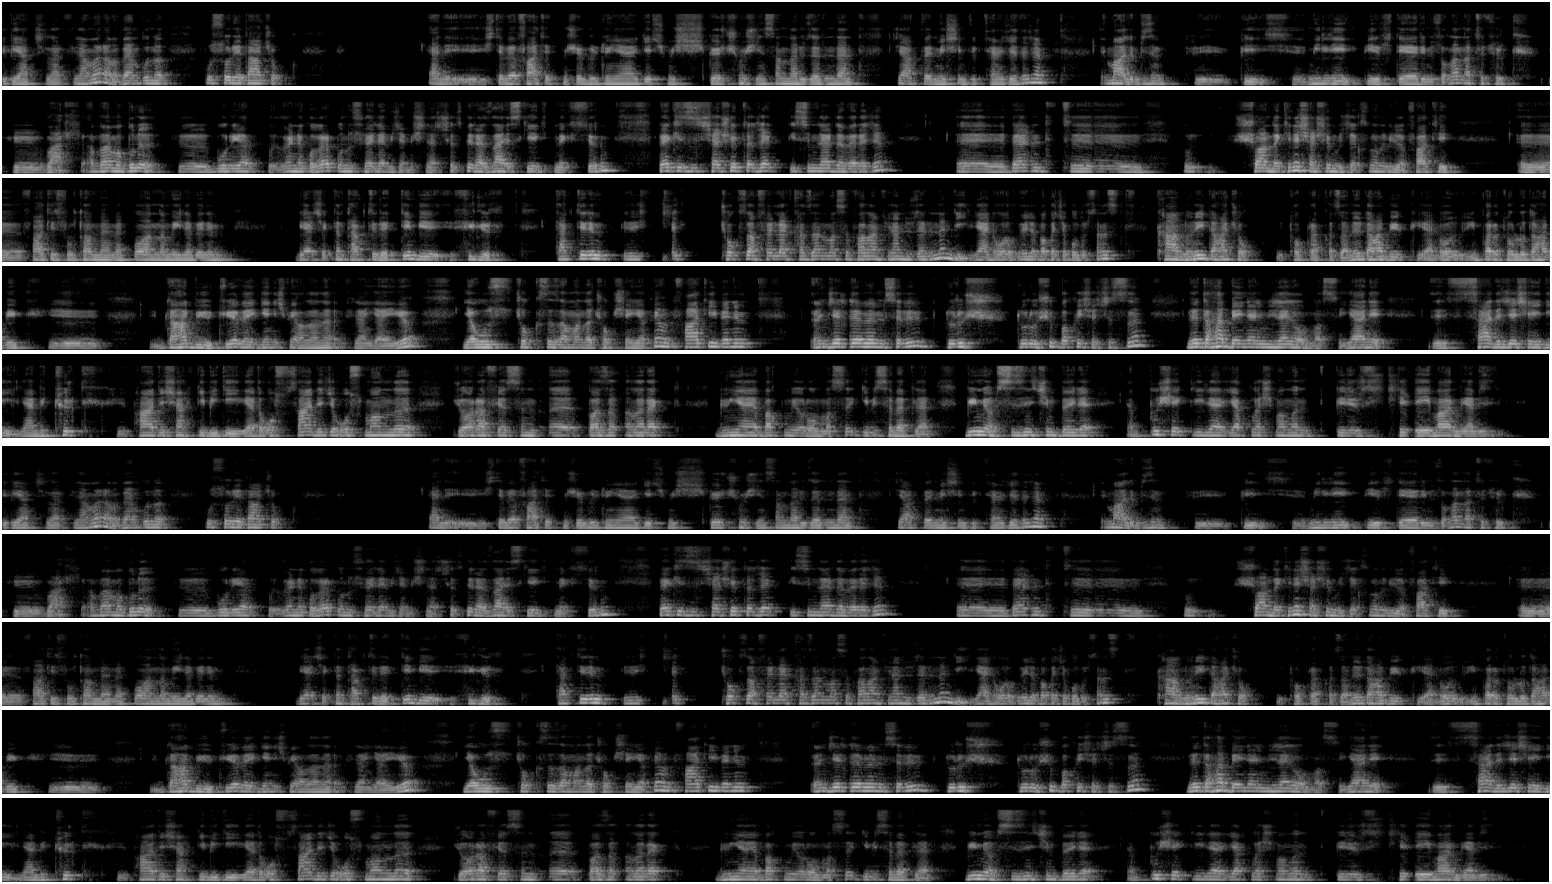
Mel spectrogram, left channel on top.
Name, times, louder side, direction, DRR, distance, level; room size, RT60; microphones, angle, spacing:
voice 1, 0.0-2.9 4.3-10.7 11.0-15.3 15.6-24.4 25.0-30.2 30.6-33.4 33.9-37.8 38.1-54.3 54.5-68.6 69.1-77.0, left 3 dB, 40° left, 0.7 m, -30 dB
6.2 x 4.7 x 5.5 m
head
